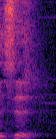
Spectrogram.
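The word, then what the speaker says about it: œufs: When there are many, we say le œuf. We don't pronounce the F again.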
